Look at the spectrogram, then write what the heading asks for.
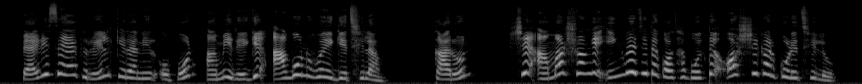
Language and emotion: Bengali, angry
